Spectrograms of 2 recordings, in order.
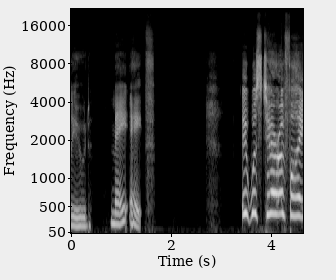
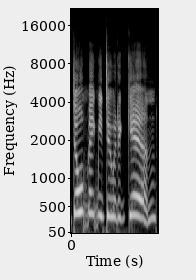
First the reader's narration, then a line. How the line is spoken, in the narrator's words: Phoenix pleaded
